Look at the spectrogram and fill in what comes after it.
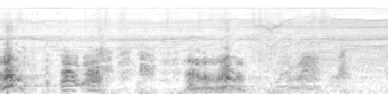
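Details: A Rottweiler gives a string of deep, harsh barks at a toy drone invading his air-space, the drone's steady high mechanical whine beneath.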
